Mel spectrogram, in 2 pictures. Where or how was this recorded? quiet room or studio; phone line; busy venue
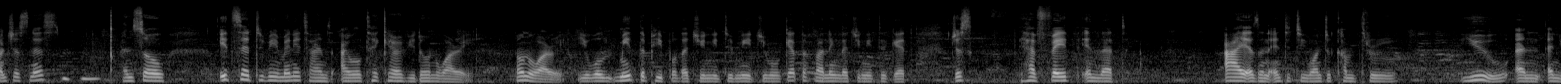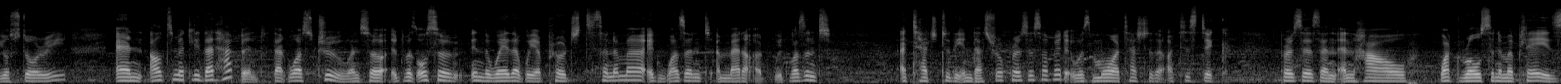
busy venue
